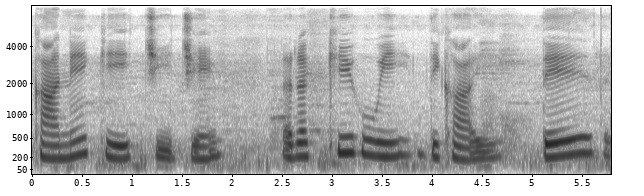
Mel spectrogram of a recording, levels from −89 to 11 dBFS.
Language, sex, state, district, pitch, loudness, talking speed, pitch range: Hindi, female, Haryana, Rohtak, 210 Hz, -16 LUFS, 70 wpm, 185-235 Hz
